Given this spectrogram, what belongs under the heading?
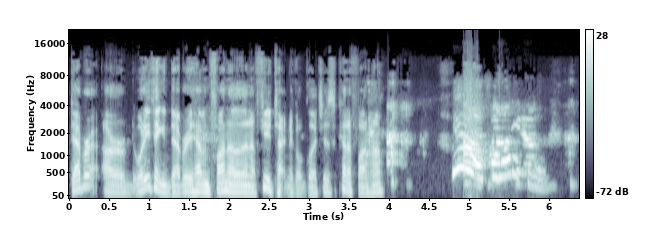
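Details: Adult speakers in conversation; typical speech.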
